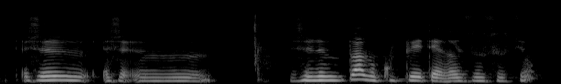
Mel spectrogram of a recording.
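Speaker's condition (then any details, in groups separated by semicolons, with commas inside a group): Multiple sclerosis; back pain cuts off breathing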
